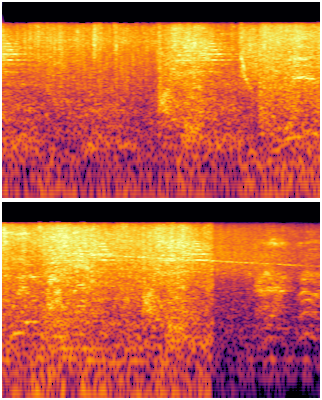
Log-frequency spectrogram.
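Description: Flames crackle and roar steadily.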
